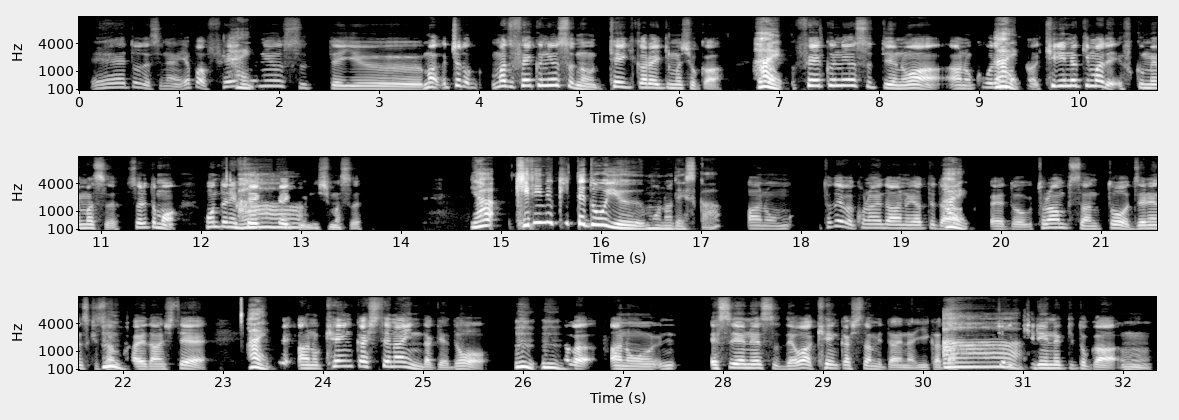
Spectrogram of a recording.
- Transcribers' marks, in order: other noise; tapping
- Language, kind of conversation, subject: Japanese, unstructured, ネット上の偽情報にどう対応すべきですか？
